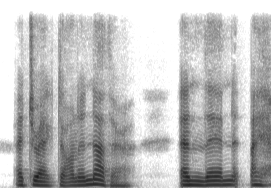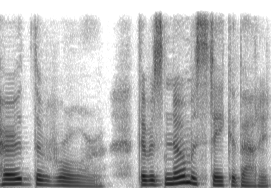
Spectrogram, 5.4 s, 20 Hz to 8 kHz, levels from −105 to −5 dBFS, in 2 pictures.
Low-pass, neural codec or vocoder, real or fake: 7.2 kHz; codec, 16 kHz, 0.8 kbps, ZipCodec; fake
